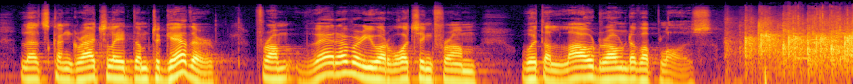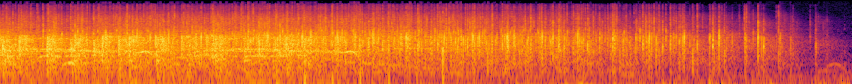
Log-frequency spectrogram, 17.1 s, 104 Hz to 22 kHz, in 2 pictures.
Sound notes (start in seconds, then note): 7.6 applause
